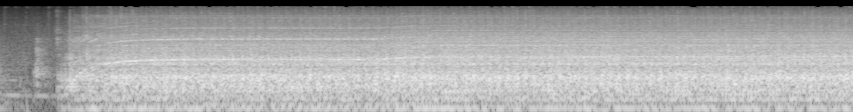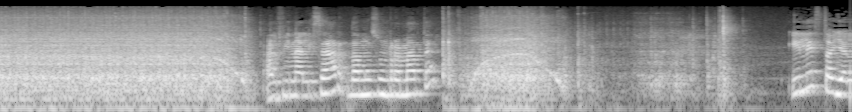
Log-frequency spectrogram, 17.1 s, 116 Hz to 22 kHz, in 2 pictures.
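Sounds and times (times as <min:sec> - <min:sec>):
sewing machine running: 0:00.6 - 0:11.2, 0:13.0 - 0:15.6.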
